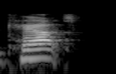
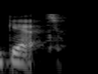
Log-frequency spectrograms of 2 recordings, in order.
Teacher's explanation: the velar back there towards the um very back kind of top of your mouth behind the soft palate the velum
